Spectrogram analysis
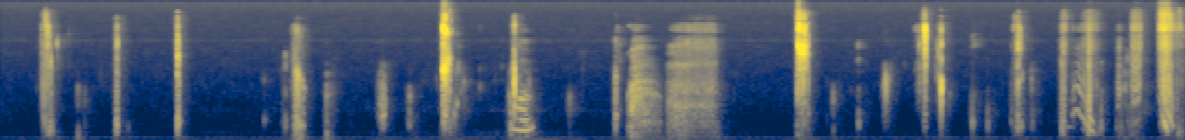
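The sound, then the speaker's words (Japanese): Wet licking and mouth sounds: many sharp, scattered smacks and clicks with short pauses between them, and a longer breathy, slurping stretch near the middle. “大丈夫ですって？そうですか。なら、舐めさせていただきますね。”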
